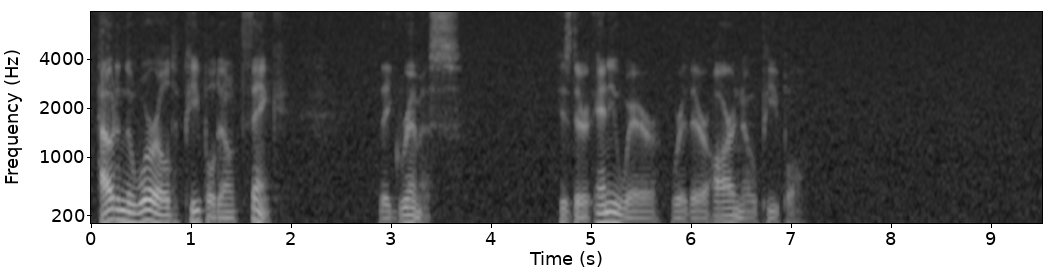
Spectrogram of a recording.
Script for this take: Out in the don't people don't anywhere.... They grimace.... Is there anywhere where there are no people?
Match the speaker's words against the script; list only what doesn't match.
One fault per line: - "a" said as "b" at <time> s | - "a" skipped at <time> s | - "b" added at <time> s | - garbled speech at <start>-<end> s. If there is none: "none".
- "don't" said as "world" at 0.4 s
- "anywhere" said as "think" at 1.5 s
